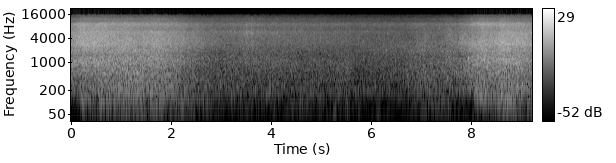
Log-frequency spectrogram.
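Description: Sea surf breaking and washing up a beach, in two swells: one at the start that fades out about three seconds in, and another building near the end.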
